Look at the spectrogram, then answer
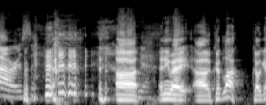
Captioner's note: laughing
